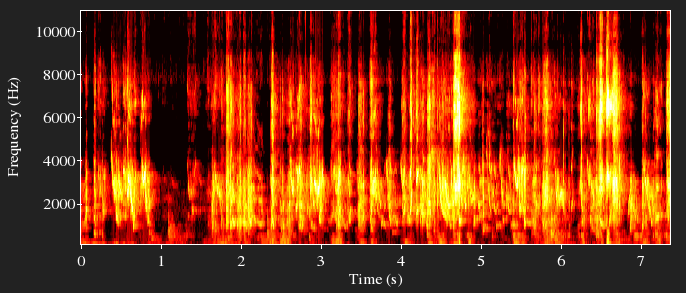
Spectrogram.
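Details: Budgies warble in a scratchy, chattering stream of squeaks and buzzy chirps, starting in short bursts and then running almost continuously, loudest toward the end.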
